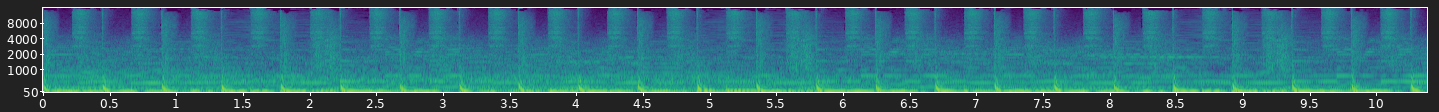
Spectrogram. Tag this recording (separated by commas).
Music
